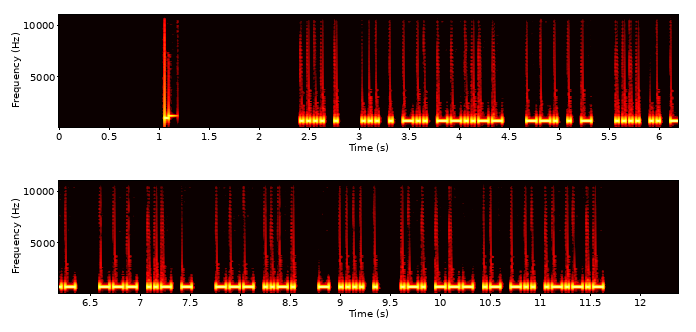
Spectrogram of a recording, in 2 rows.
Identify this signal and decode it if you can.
Morse code, heard as a keyed tone, about 34 wpm, 700 Hz. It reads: HE SED, GET HIM OUT OF THE ROAD.
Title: Sentences from Top 400 Words and Abbreviations 35wpm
